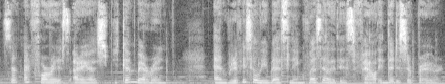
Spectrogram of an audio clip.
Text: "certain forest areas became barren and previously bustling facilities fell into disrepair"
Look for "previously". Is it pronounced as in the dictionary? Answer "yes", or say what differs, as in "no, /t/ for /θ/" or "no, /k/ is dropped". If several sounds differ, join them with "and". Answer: no, /s/ is dropped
